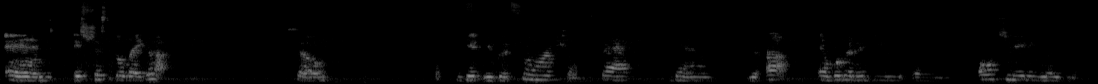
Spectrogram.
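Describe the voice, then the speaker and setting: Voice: medium pitch, slight background noise, low-quality recording. A fitness instructor talking casually through plank variations step by step, encouraging and reassuring the viewer. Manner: chatty, talks through each move step by step.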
